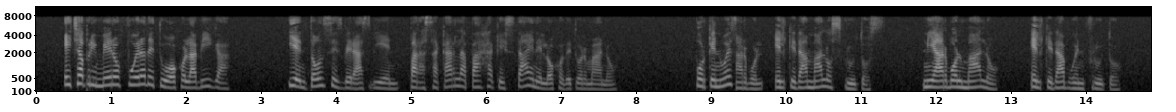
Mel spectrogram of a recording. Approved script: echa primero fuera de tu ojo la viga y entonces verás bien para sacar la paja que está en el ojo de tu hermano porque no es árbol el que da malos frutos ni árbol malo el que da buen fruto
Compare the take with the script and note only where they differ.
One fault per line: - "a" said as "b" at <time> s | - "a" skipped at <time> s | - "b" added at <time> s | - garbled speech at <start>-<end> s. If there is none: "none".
none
